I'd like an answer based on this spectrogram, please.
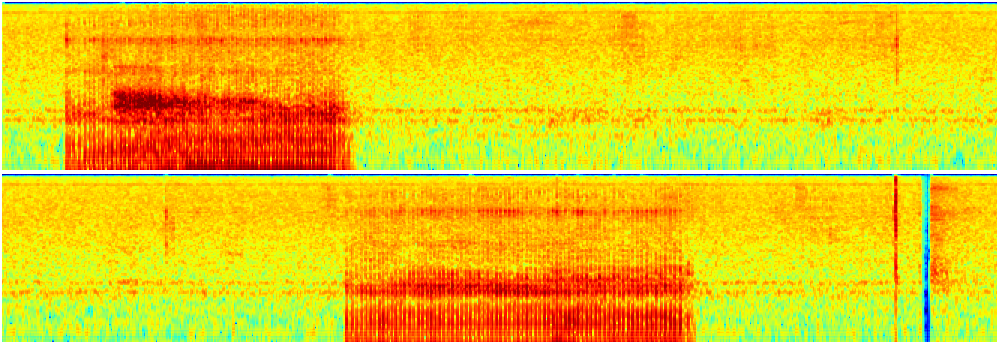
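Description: Two long, loud, fluttering snores a few seconds each, separated by quiet exhalations. Heavy snoring in a flat-faced dog.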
